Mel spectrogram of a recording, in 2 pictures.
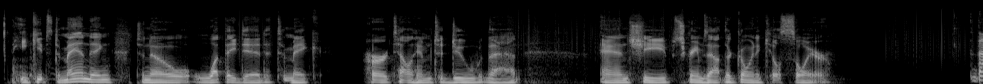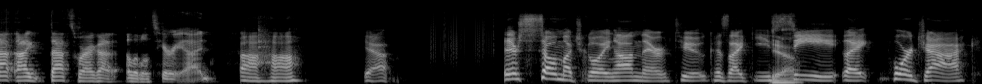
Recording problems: crackling; faint; 4 times, first at 2 s; 30 dB below the speech

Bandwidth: 14.5 kHz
